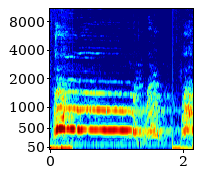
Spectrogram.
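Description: Dogs bark from far off, heard from quiet streets: a long, drawn-out howling bark, then a couple of shorter yelps, fairly faint with no voices present.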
